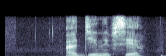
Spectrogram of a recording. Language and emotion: Russian, neutral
